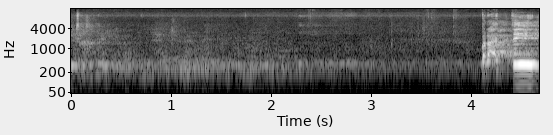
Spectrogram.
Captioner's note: audience laughs softly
